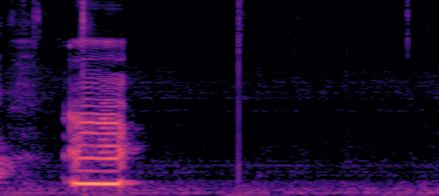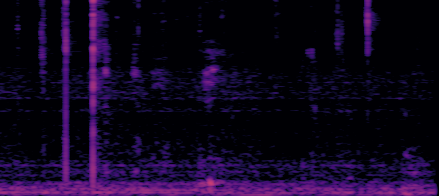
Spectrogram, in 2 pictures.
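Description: Scissors snip through plastic basket-weaving wire in a single brief, loud cut near the start, followed by quiet handling with a few small clicks and soft ticks.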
